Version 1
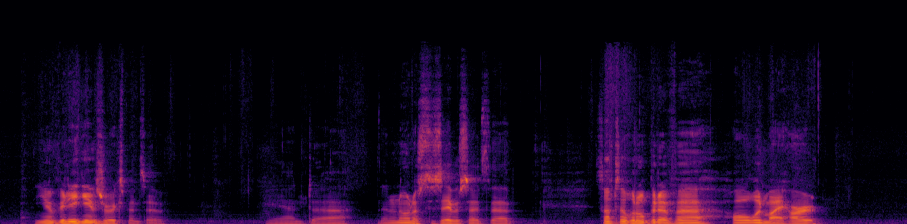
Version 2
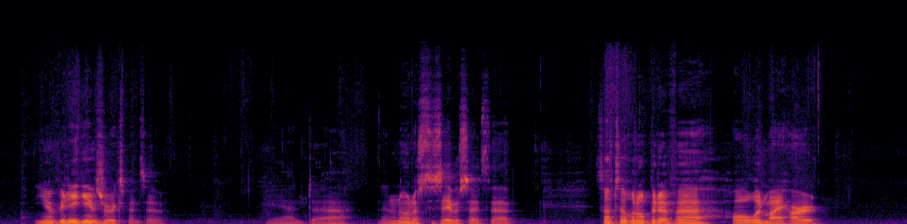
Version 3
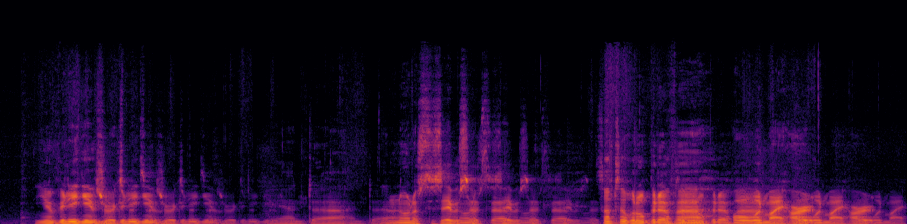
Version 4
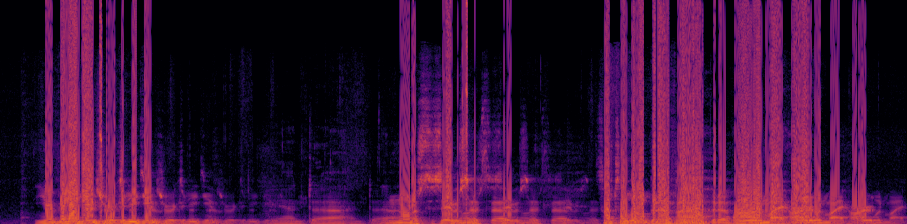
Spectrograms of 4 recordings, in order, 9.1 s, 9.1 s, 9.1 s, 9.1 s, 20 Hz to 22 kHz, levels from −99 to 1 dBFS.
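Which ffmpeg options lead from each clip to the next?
-af anull
-filter_complex "[0:a]asplit=2[s0][s1];[s1]adelay=601,lowpass=f=1700:p=1,volume=0.531,asplit=2[s2][s3];[s3]adelay=601,lowpass=f=1700:p=1,volume=0.29,asplit=2[s4][s5];[s5]adelay=601,lowpass=f=1700:p=1,volume=0.29,asplit=2[s6][s7];[s7]adelay=601,lowpass=f=1700:p=1,volume=0.29[s8];[s0][s2][s4][s6][s8]amix=inputs=5:normalize=0,volume=1.19"
-af "aeval=exprs='(mod(18.8*val(0)+1,2)-1)/18.8':c=same,bandreject=f=87.95:t=h:w=4,bandreject=f=175.9:t=h:w=4,bandreject=f=263.85:t=h:w=4,bandreject=f=351.8:t=h:w=4,bandreject=f=439.75:t=h:w=4,bandreject=f=527.7:t=h:w=4,bandreject=f=615.65:t=h:w=4,bandreject=f=703.6:t=h:w=4,volume=1.19"

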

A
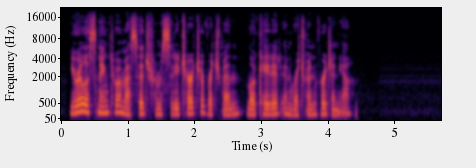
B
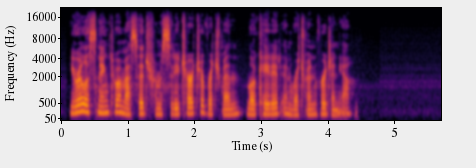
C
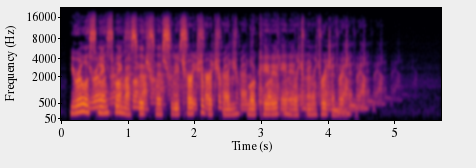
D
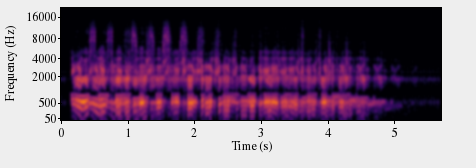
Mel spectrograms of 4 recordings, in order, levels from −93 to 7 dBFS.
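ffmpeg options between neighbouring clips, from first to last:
-af "highpass=51,equalizer=f=1300:w=5.2:g=10.5,volume=2.37"
-filter_complex "[0:a]acrossover=split=220|1800|5100[s0][s1][s2][s3];[s0]acompressor=threshold=0.00708:ratio=6[s4];[s4][s1][s2][s3]amix=inputs=4:normalize=0,asplit=5[s5][s6][s7][s8][s9];[s6]adelay=260,afreqshift=150,volume=0.631[s10];[s7]adelay=520,afreqshift=300,volume=0.195[s11];[s8]adelay=780,afreqshift=450,volume=0.061[s12];[s9]adelay=1040,afreqshift=600,volume=0.0188[s13];[s5][s10][s11][s12][s13]amix=inputs=5:normalize=0,volume=0.562"
-filter_complex "[0:a]afftfilt=real='real(if(between(b,1,1008),(2*floor((b-1)/48)+1)*48-b,b),0)':imag='imag(if(between(b,1,1008),(2*floor((b-1)/48)+1)*48-b,b),0)*if(between(b,1,1008),-1,1)':win_size=2048:overlap=0.75,asplit=3[s0][s1][s2];[s0]bandpass=f=530:t=q:w=8,volume=1[s3];[s1]bandpass=f=1840:t=q:w=8,volume=0.501[s4];[s2]bandpass=f=2480:t=q:w=8,volume=0.355[s5];[s3][s4][s5]amix=inputs=3:normalize=0,aresample=32000,aresample=44100,volume=1.33"

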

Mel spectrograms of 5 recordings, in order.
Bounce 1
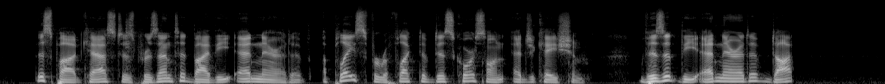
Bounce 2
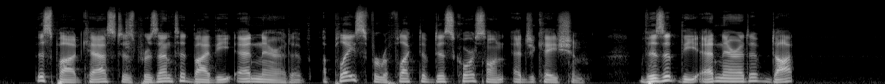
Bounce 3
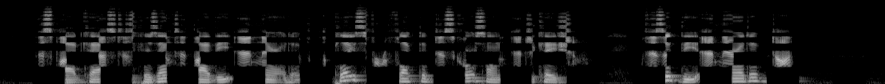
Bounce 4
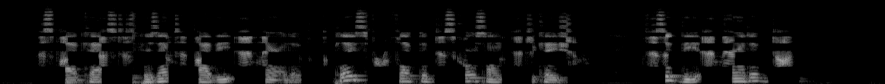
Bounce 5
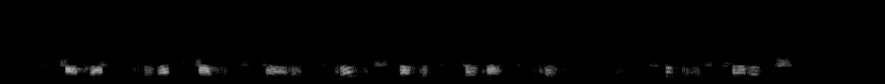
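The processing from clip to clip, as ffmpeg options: -af "highshelf=f=3000:g=8"
-af "bandreject=f=50:t=h:w=6,bandreject=f=100:t=h:w=6,bandreject=f=150:t=h:w=6,bandreject=f=200:t=h:w=6,bandreject=f=250:t=h:w=6,bandreject=f=300:t=h:w=6,bandreject=f=350:t=h:w=6,bandreject=f=400:t=h:w=6,afftfilt=real='re*gt(sin(2*PI*1.5*pts/sr)*(1-2*mod(floor(b*sr/1024/900),2)),0)':imag='im*gt(sin(2*PI*1.5*pts/sr)*(1-2*mod(floor(b*sr/1024/900),2)),0)':win_size=1024:overlap=0.75"
-af "flanger=delay=15:depth=2.2:speed=1.1,volume=0.562"
-af "asuperpass=centerf=680:order=8:qfactor=2.7,volume=2.51"

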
